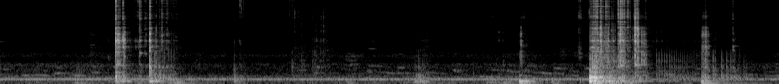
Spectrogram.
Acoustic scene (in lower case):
kitchen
